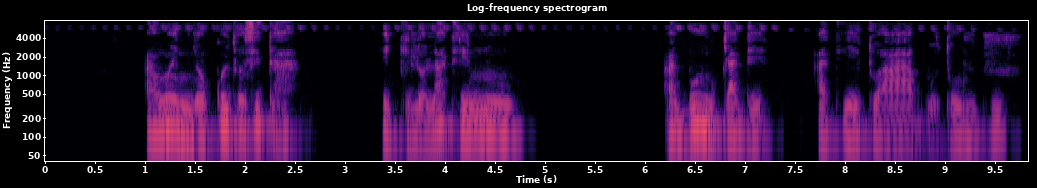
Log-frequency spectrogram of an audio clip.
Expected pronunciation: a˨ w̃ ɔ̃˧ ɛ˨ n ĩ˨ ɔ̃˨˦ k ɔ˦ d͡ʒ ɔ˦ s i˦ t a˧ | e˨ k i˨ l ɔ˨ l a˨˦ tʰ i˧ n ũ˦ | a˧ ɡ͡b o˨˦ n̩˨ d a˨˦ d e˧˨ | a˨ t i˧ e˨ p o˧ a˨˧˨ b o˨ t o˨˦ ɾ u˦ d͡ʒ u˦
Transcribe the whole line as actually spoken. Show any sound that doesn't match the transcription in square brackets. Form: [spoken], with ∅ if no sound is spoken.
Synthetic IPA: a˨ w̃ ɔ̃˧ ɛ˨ n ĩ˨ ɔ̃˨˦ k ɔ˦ d͡ʒ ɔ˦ s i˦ t a˧ | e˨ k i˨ l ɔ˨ l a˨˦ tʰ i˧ n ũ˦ | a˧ ɡ͡b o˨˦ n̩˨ [d͡ʒ] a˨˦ d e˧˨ | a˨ t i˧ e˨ [t] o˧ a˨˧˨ b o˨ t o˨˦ ɾ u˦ d͡ʒ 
